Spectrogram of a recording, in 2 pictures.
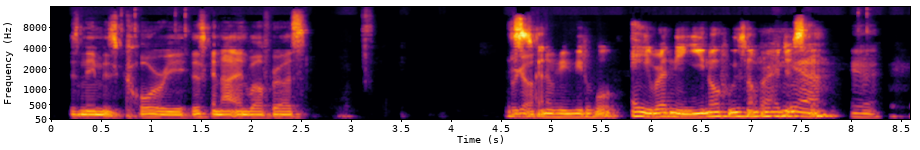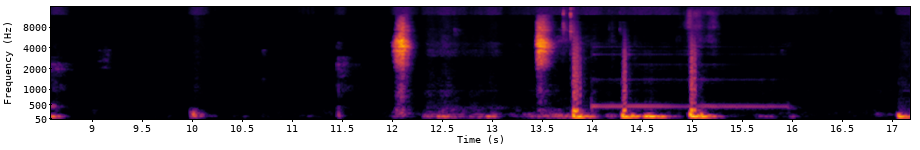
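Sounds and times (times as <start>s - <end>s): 
speech: 0.2s - 2.6s, 4.6s - 8.7s, 12.0s - 12.2s
low thumps: 13.8s - 15.3s
phone line ringback tone: 13.9s - 16.0s.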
